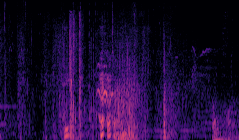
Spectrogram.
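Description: A horse snorts and whinnies.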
